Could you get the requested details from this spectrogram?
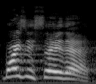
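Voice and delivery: high, loud mock outrage; exasperated complaint. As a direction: wail the grievance in exaggerated protest. Retold complaint to God in car.

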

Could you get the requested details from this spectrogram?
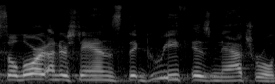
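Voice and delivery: usual speaking voice

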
